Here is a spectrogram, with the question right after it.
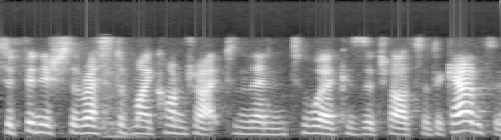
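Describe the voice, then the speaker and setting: A woman with a London accent and a medium-pitched voice. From South London, England. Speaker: chartered accountant and business adviser. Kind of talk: interview.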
